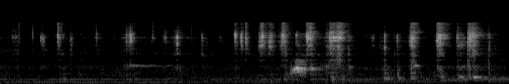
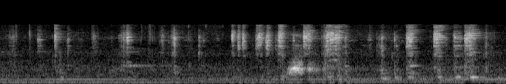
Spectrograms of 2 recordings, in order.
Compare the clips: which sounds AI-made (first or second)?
first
